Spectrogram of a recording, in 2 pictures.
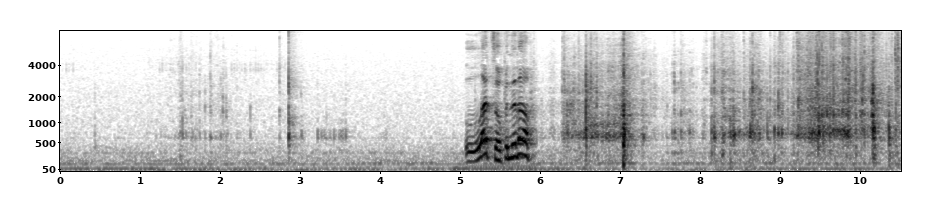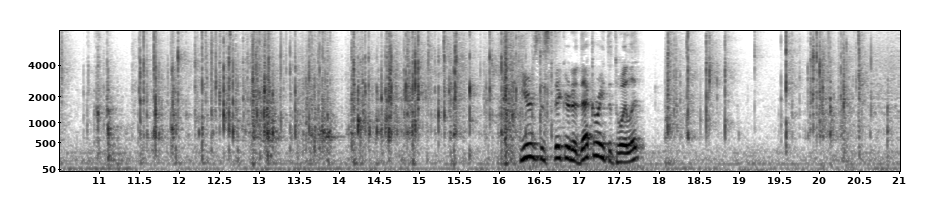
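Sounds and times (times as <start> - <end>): cellophane crinkling: 6.2 - 16.9, 18.1 - 21.0.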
